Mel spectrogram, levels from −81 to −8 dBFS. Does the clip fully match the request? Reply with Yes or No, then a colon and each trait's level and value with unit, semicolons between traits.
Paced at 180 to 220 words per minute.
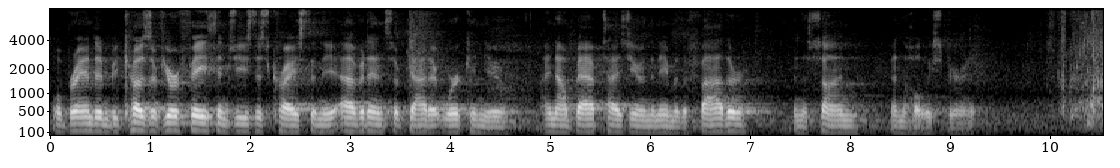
Yes: average, 200 wpm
